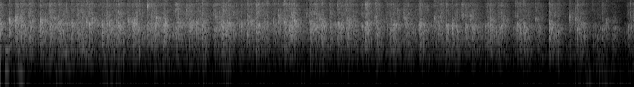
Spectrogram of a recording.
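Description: An audience applauds the band steadily for several seconds, a dense, even wash of many hands clapping at once, fairly loud and with no voices standing out.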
